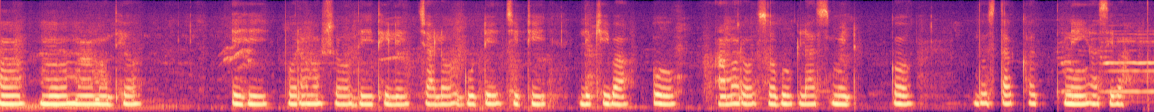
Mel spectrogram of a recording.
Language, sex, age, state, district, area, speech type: Odia, female, 18-30, Odisha, Nuapada, urban, read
